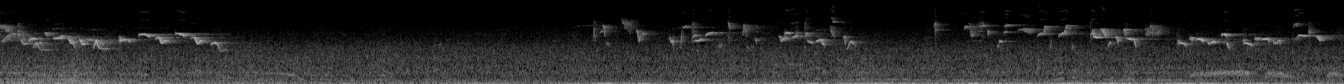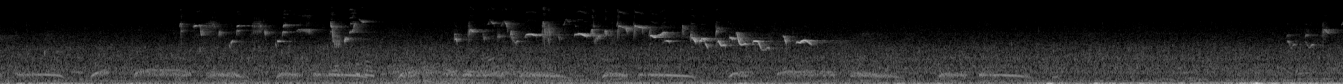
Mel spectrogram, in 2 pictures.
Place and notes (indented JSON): {
  "title": "Rue des Pélicans, Aix-les-Bains, France - Fauvettes",
  "date": "2022-07-12 11:30:00",
  "description": "Près du Sierroz allée Marcel Mailly, les fauvettes sont sans concurrence à cette époque, le niveau du Sierroz est très bas .",
  "latitude": "45.70",
  "longitude": "5.89",
  "altitude": "239",
  "timezone": "Europe/Paris"
}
